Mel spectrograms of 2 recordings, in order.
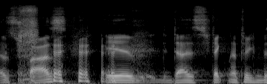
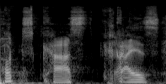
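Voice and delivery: very slow, drawn-out words; slow drawl; much slower than usual. Real, not acted. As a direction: stretch each syllable out slowly. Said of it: "Hast du getrunken oder was ist los?".

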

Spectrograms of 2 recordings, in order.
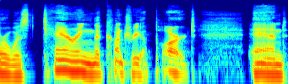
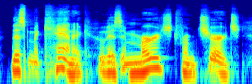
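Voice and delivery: usual speaking voice

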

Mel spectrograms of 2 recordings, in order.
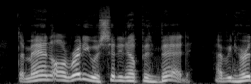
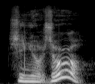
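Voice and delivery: gasping; 3 semitones lower, 4 dB louder than usual. A narrator's reading. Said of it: "he gasped".

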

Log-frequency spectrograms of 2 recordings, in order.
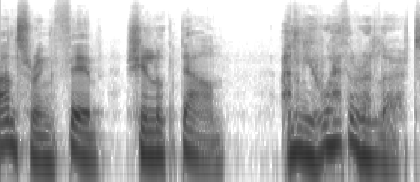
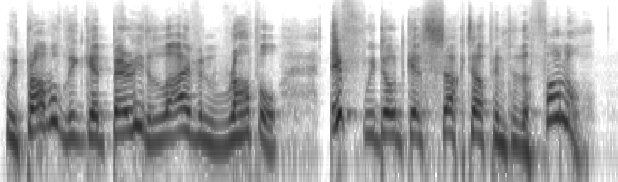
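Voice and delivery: high, loud frightened rant; rising panic; 10 semitones higher, 4 dB louder than usual. A narrator's reading. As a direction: spiral into worst-case panic. Panicking about the tornado.

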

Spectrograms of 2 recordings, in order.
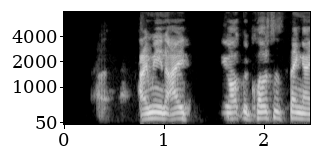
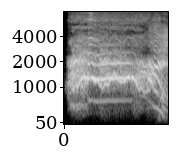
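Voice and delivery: a high, squealing cry of joy; excited shriek; 3 dB louder than usual. Retold or imitated. Retelling a mother running downstairs, high joyful squeal. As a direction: squeal it out like she just burst down the stairs. Retold ecstatic moment on stairs.

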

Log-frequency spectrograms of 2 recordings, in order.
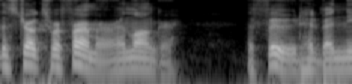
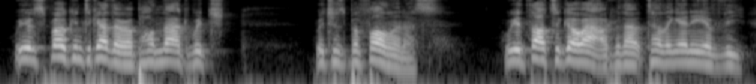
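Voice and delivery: higher, grave and sorrowful stranger; higher, solemn voice out of the night; the strange voice; 6 semitones higher, 3 dB louder than usual. Acted.

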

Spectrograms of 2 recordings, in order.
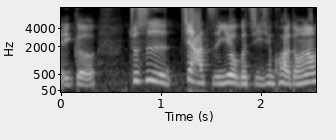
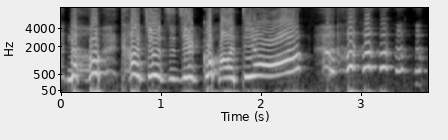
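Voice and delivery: high, loud and slow, words stretched by laughter; triumphant laughing; 11 semitones higher, 5 dB louder, much slower than usual. Real, not acted. Laughing at scammer hanging up.

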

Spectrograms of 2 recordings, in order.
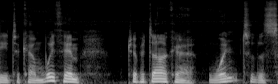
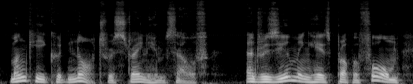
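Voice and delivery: ordinary delivery, nothing marked

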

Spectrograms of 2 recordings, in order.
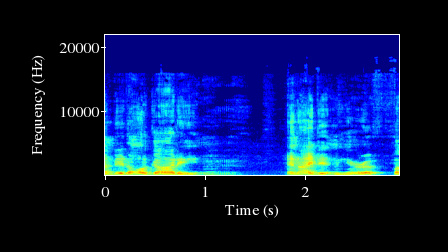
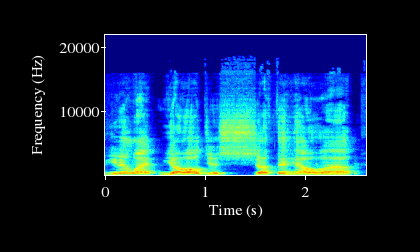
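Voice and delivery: higher, louder snap at the family; fed-up outburst; 6 semitones higher, 6 dB louder than usual. Retold or imitated. Telling the squabbling relatives to shut up, fed up. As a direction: tell them to shut up, fed up. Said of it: "So finally I said".

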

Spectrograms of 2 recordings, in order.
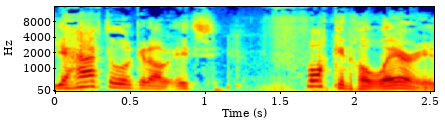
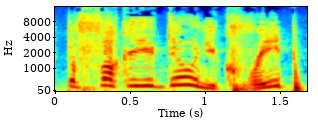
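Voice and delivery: mock angry; 8 semitones higher than usual. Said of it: "all pissed off".

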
